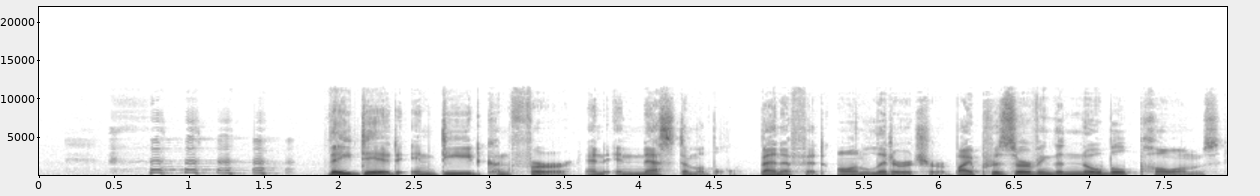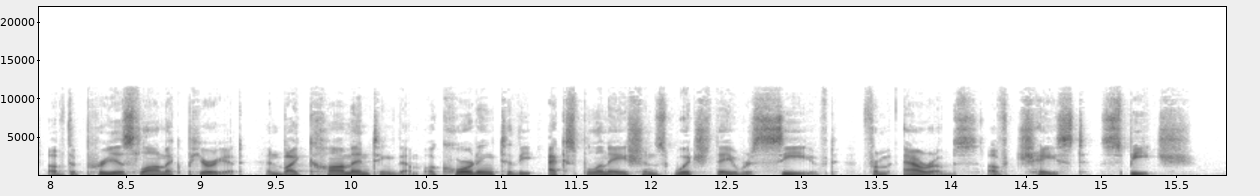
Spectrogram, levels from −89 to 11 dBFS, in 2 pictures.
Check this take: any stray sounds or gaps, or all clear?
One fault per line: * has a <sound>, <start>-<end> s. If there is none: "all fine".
* has a laugh, 0.2-1.7 s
